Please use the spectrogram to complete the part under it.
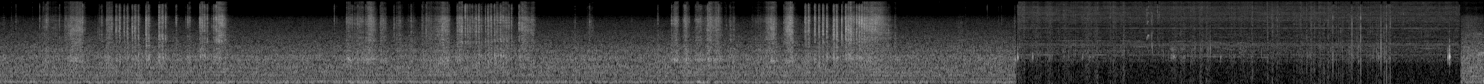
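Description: Zebrawood Les Paul-style guitar body being hand-sanded with 120 grit sandpaper, a steady close rubbing rasp for about ten seconds before it stops and leaves near silence.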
